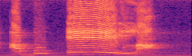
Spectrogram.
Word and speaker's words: abuela: Qual é a sílaba tônica desta palavra? Abuela. Não é o A. Então, essa regra não segue a troca de artigo.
